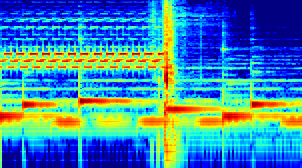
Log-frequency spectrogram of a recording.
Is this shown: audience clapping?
no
